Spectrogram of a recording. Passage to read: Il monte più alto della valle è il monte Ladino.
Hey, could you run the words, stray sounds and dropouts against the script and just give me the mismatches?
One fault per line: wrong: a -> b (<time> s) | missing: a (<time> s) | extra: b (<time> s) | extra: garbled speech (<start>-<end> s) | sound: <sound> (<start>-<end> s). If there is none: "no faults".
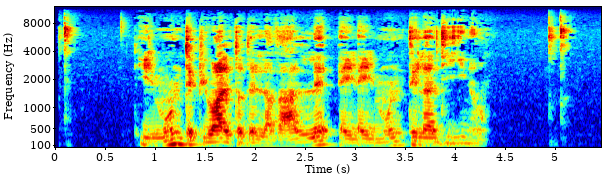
extra: il (3.0 s)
